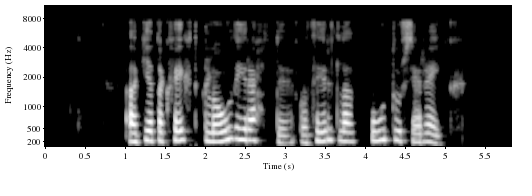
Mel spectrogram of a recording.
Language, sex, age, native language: Icelandic, female, 40-49, Icelandic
